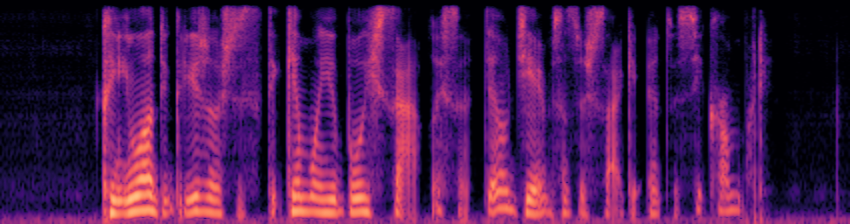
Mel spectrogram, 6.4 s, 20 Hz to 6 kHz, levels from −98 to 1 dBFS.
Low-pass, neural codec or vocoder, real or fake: 5.4 kHz; autoencoder, 22.05 kHz, a latent of 192 numbers a frame, VITS, trained on many speakers; fake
